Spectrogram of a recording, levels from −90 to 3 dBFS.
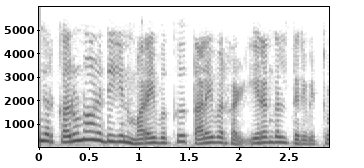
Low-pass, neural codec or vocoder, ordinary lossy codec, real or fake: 5.4 kHz; none; Opus, 32 kbps; real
